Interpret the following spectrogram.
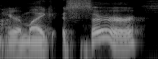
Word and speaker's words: Suhr: A Suhr, pronounced Suhr, they make incredibly high-end boutique variations of classic Stratocasters and Telecasters.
